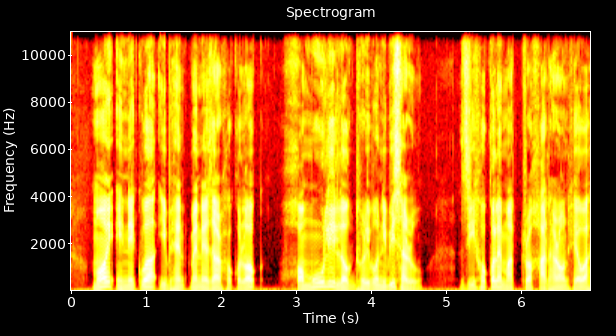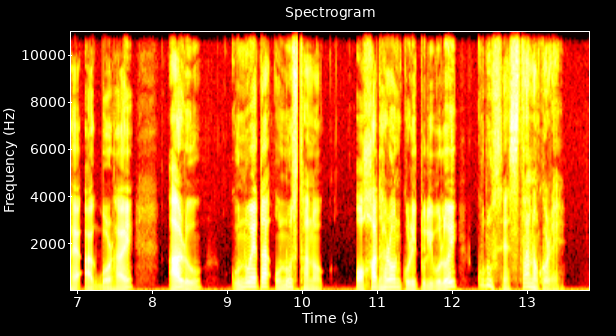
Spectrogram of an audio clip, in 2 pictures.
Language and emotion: Assamese, disgusted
